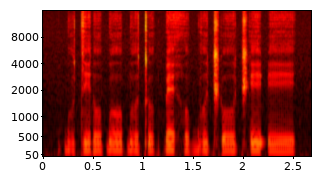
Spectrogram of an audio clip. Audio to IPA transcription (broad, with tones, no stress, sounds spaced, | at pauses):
ɓ u˨ t e˧ ɾ o˧ ɓ oː˦ ɓ ʊː˨ tʼ ʊː˨ k͡p ɛ˦ h o˨ b ʊː˦ t͡ʃʼ oː˧ t͡ʃʼ e˦˨ ʔ eː˨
